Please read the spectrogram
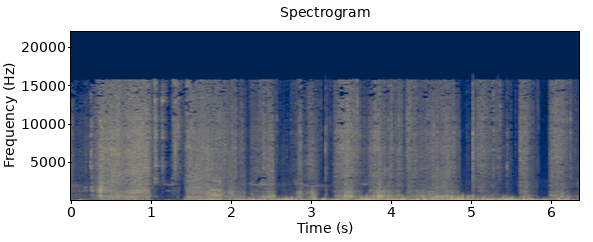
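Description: Fingers raking and scraping wet sapphire wash gravel across a sorting table: a continuous gritty rattle and scrape of small stones being spread out.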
